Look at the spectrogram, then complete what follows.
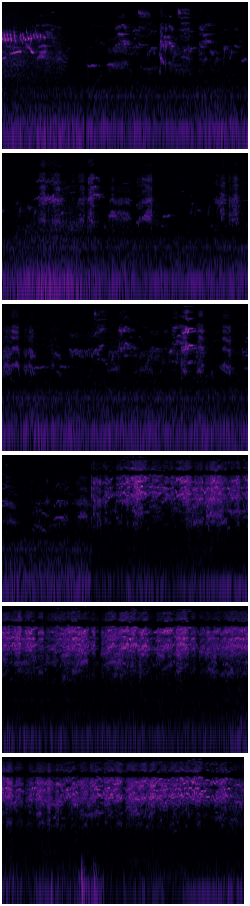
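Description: Rainbow lorikeets calling with short, shrill screeches and chatter, in separate bursts at first. From just past halfway, a large flock chatters continuously and louder.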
